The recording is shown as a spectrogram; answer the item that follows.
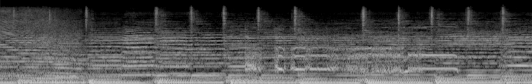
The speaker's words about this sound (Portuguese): Galo cantou 4:20. Bom dia.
